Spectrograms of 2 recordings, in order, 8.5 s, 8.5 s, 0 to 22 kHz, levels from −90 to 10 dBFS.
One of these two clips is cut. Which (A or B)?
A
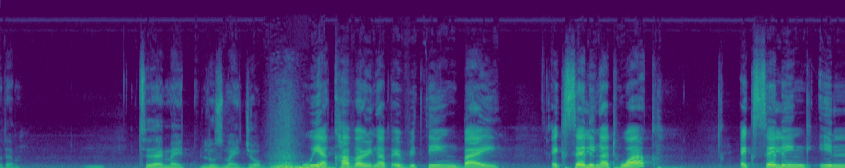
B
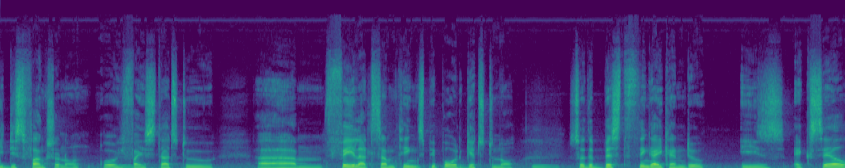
A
